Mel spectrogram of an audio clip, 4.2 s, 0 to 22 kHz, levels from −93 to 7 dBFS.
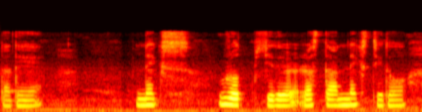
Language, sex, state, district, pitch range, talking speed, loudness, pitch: Nagamese, female, Nagaland, Dimapur, 160-185 Hz, 115 wpm, -19 LUFS, 170 Hz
